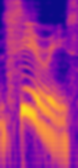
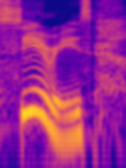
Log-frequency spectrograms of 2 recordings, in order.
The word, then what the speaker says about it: Ceres: Okay, so we're going back to Ceres, series. Okay, now I find series. Now this is interesting that you pronounce it series, because my brain immediately thinks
